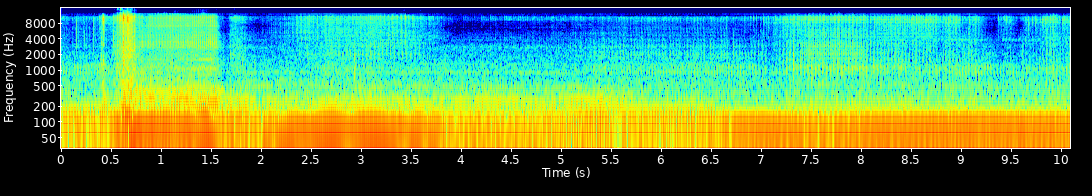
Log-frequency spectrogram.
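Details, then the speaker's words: Honda Civic hatchback petrol engine idle surge, revs hunting between about 1,500 and 1,900 rpm with a low rumble that swells and sags, present for years while driving, some days absent. "So it's between probably 1,500 to 1,900 or 18. And as you guys might be able to hear, it will get annoying."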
